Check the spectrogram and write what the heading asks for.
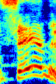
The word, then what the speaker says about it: salmon: The L in salmon. What does it do? Nothing.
